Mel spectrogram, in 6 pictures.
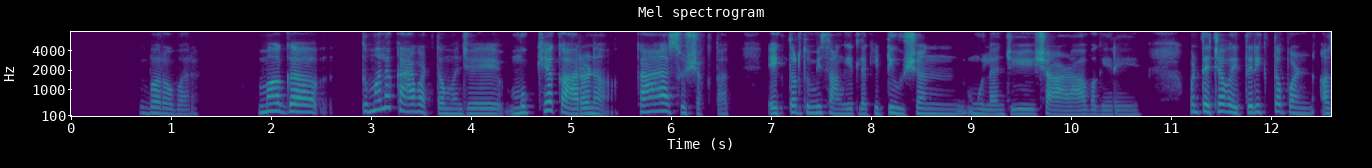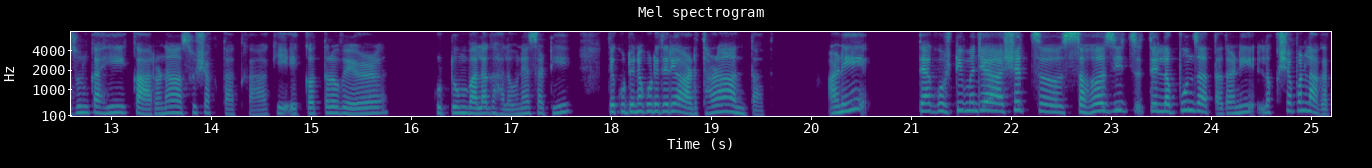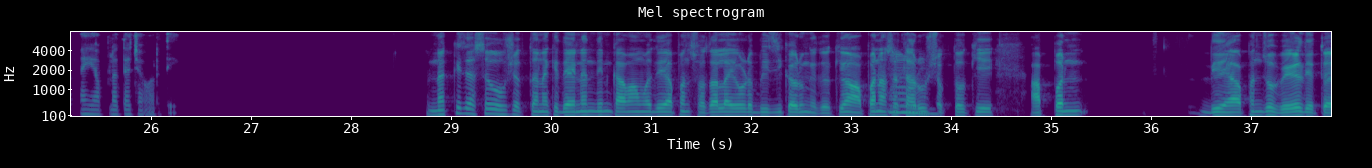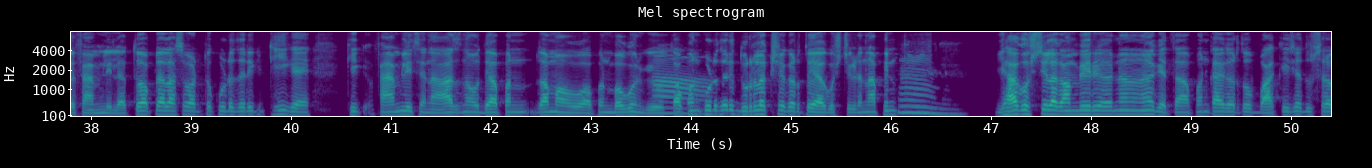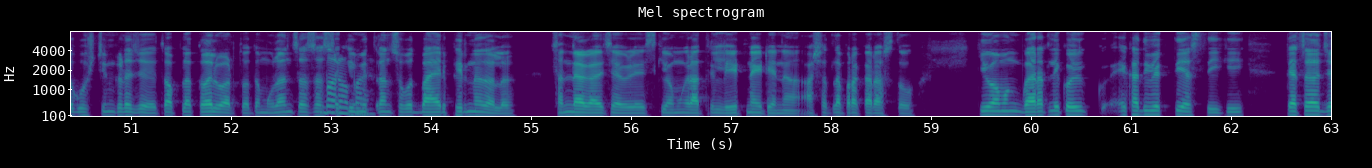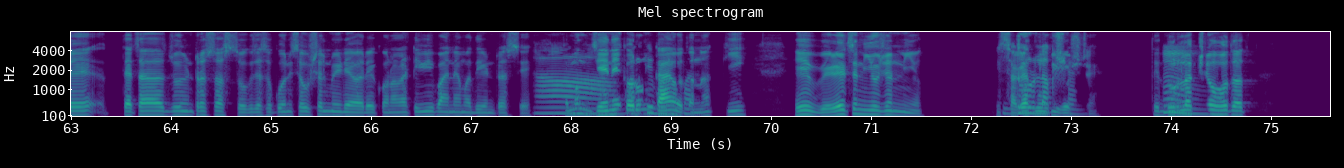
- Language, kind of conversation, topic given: Marathi, podcast, कुटुंबासाठी एकत्र वेळ घालवणे किती महत्त्वाचे आहे?
- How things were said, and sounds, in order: other background noise; tapping; drawn out: "हां"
